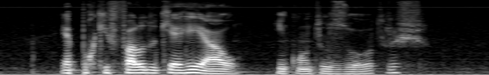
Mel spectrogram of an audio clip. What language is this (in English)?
Portuguese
